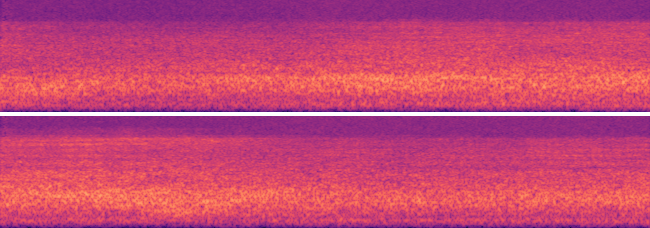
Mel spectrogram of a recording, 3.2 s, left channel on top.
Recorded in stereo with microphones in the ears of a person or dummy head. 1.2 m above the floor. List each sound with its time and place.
Only background noise.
